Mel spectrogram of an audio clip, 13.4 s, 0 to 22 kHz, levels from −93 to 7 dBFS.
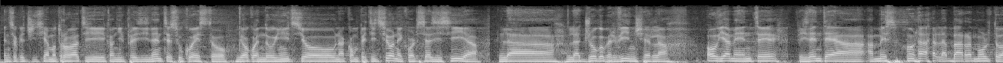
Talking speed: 145 wpm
